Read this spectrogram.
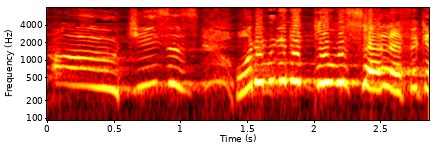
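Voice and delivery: very high, loud, fast mock panic; panicked God. Pastor mocking an anxious God about South Africa, high panicked voice. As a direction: fret in helpless alarm.

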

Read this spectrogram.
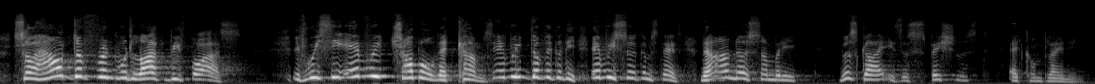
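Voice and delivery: ordinary talk, nothing marked

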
